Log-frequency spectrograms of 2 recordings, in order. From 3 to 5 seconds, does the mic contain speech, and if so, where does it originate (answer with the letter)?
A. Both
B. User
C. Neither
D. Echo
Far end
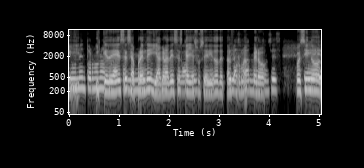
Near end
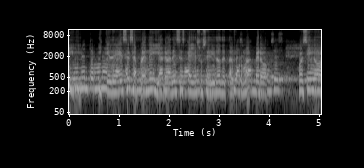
D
